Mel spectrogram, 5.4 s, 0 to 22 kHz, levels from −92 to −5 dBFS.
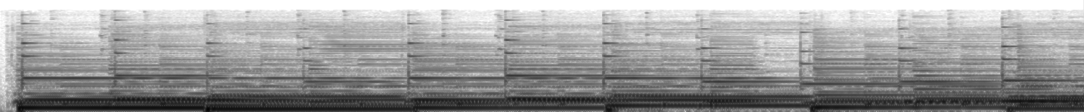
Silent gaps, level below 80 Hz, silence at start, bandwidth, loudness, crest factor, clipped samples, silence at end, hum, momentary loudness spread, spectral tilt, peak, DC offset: none; -28 dBFS; 0.05 s; 12 kHz; -17 LUFS; 12 dB; under 0.1%; 0 s; none; 5 LU; -8 dB/octave; -2 dBFS; under 0.1%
